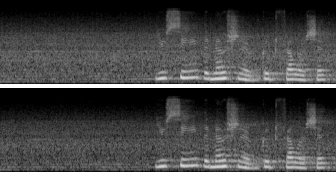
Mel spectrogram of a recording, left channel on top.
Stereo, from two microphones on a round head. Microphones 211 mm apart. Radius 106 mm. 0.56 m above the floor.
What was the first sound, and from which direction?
A woman speaking, centre (ahead or behind).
